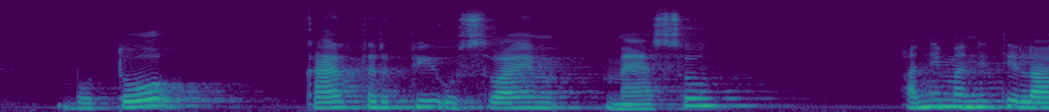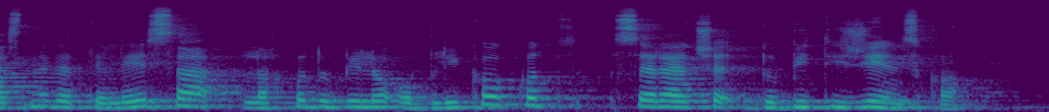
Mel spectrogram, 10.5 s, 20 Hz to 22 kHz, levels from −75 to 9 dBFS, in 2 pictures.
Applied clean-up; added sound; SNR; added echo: none; none; none; none.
